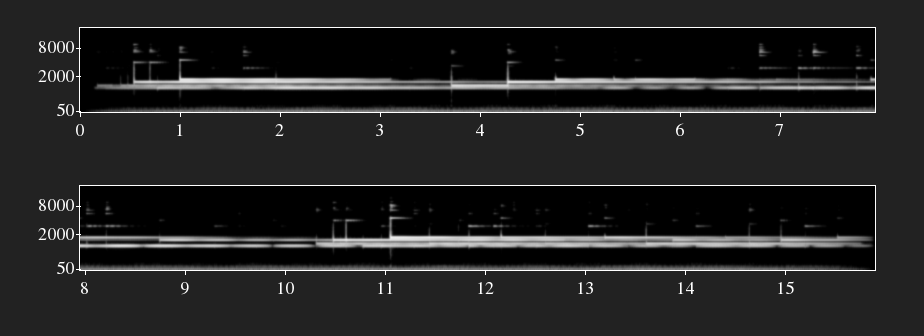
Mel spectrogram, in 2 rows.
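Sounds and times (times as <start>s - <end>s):
bronze dragonfly wind chime ringing: 0.1s - 15.8s.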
